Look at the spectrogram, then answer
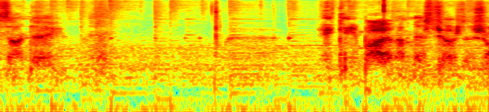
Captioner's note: whispering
